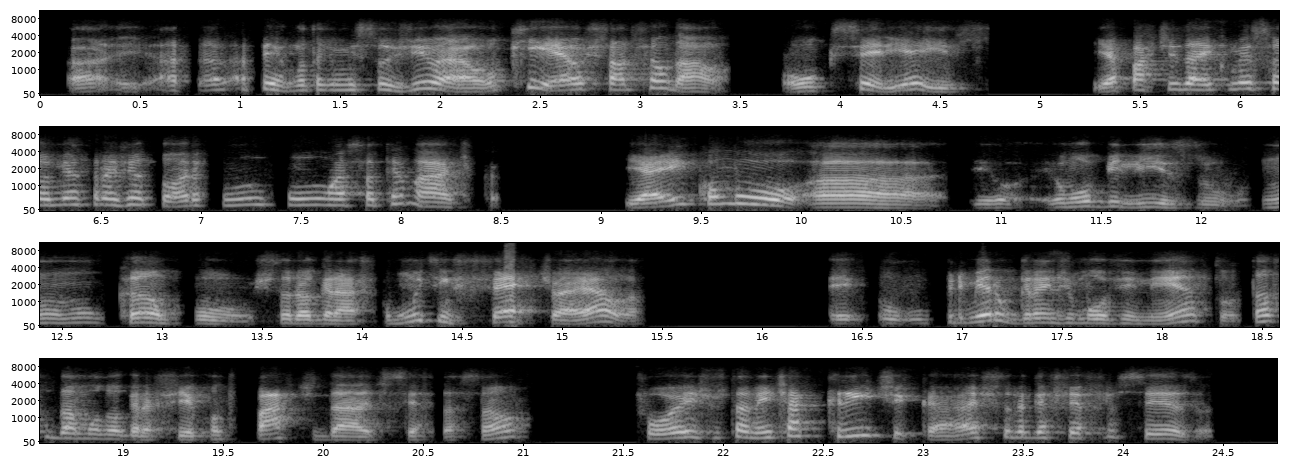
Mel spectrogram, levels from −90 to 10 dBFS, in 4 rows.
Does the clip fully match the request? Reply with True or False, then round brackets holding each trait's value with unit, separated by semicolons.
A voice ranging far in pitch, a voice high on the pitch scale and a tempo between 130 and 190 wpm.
True (6.8 semitones; 225 Hz; 155 wpm)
